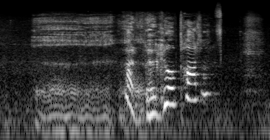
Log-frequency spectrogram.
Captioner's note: Summers muttering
